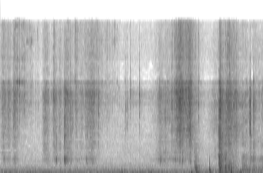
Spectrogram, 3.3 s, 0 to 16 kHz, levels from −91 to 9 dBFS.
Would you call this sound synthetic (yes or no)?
yes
